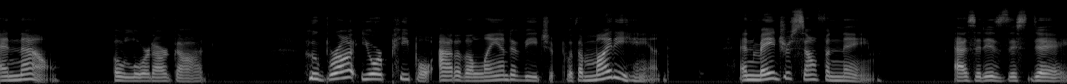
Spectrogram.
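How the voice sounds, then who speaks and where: Against a quiet background, a woman with an American accent speaks at a medium pitch and a fairly slow pace, her tone intense and her intonation lively, with long, frequent pauses. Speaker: radio preacher. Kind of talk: fervent prayer; sermon/teaching. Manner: intense, impassioned; solemn, earnest pleading.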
